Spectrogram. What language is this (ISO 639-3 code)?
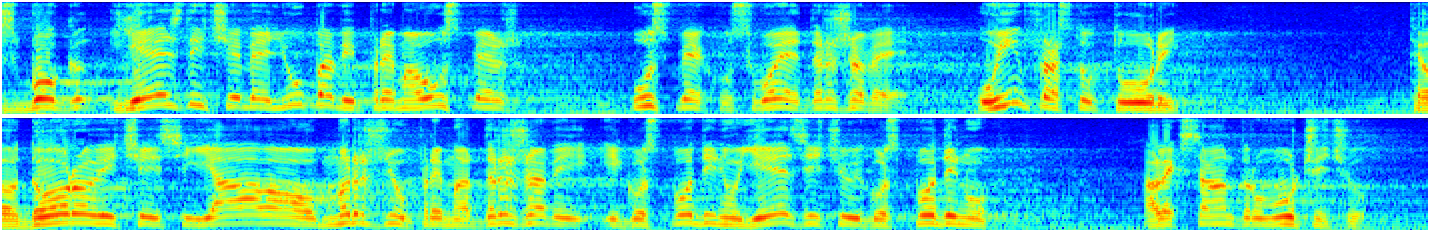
srp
